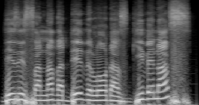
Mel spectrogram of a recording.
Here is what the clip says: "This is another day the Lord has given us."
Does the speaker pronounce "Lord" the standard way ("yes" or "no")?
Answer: yes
